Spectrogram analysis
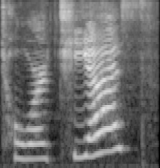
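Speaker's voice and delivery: Tortillas? very slow and soft, rising; musing over how to say Tortillas?; doubtful tortillas. Shown as a demonstration. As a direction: draw Tortillas? out quietly, unsure. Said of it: "I don't even know how I said it now".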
